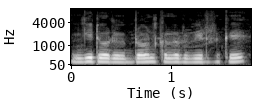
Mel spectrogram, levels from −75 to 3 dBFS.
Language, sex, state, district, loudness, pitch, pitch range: Tamil, male, Tamil Nadu, Nilgiris, -13 LUFS, 145 Hz, 145-150 Hz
